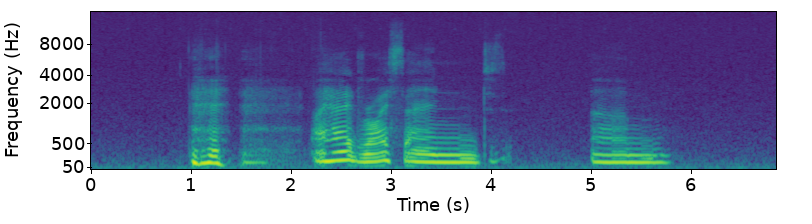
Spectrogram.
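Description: A young man talks casually and close into a microphone.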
